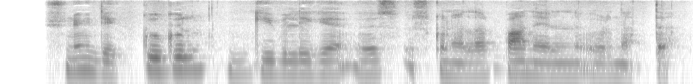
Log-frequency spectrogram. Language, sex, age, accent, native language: Uzbek, male, 18-24, Surxondaryo, Uzbek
